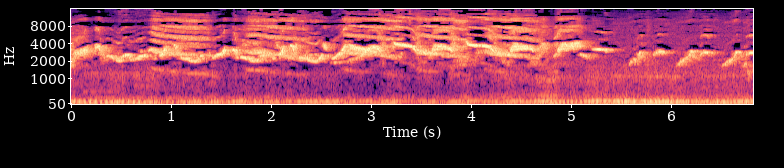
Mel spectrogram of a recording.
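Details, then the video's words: Nightingale song in a fast run of bright, slurred whistles and trills that sweep up and down, then break into shorter separate notes near the end; a faint low hum persists. "Singing nightingale. amazing bird song"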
